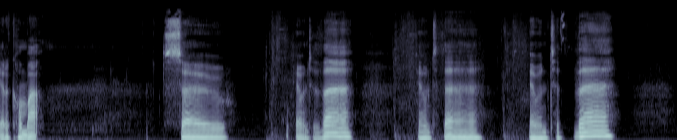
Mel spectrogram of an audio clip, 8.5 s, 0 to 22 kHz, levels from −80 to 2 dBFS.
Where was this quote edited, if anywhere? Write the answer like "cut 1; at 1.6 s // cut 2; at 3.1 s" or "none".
cut 1; at 1.4 s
